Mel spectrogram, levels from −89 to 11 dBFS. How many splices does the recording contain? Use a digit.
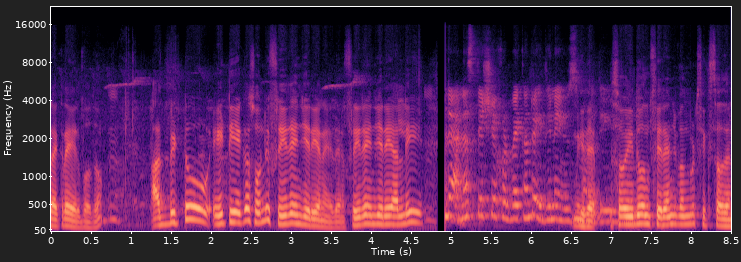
1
